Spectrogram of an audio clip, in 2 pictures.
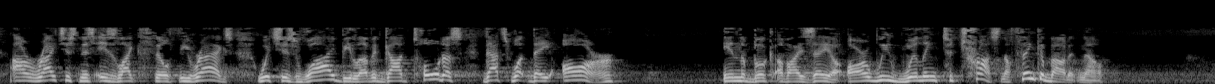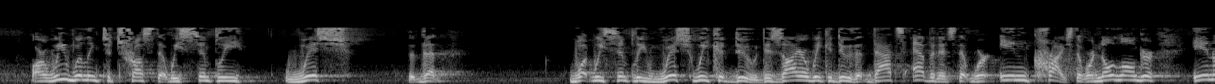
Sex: male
